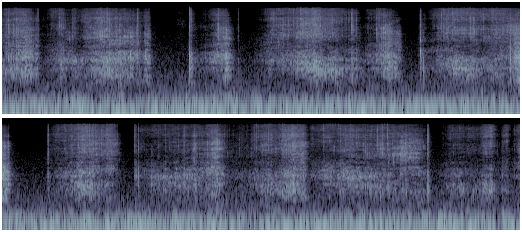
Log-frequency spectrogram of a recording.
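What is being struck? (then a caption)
Painted canvas board. Long pink nails scratch across the textured paint of a flat painted canvas board lying on carpet. The sound is a steady, dry, bright rasping in repeated strokes broken by brief pauses, over a constant low rumble.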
